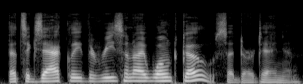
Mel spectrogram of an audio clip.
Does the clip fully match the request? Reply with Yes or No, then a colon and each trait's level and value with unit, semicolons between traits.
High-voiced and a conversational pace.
No: medium, 140 Hz; average, 180 wpm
